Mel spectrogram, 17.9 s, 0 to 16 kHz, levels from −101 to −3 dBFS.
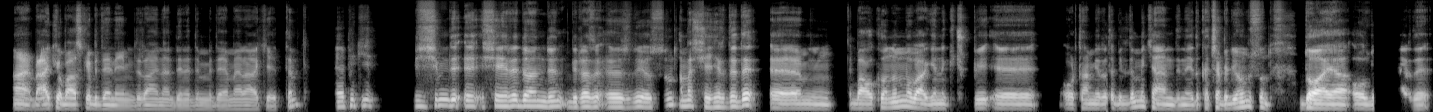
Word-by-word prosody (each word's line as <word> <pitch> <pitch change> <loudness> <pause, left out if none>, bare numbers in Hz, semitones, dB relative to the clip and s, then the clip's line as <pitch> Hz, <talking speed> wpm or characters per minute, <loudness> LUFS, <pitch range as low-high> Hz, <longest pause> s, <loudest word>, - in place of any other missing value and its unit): Aynen, 90 -6 0
belki - - +2
o - - -1
başka 90 +1 0
bir 90 - -4
deneyimdir. 80 -2 -4
Aynen, 80 -2 -6
denedin 80 0 -9
mi 75 -2 -11
diye 75 0 -7
merak 80 -1 -7
ettim. 130 - -8 0.4
Eee, 125 0 -1
peki 155 -1 -8 0.4
biz 140 -1 -5
şimdi, 155 +2 0
ııı, 140 -4 -1
şehre 140 +2 +1
döndün 135 -3 +1
biraz 125 +1 +3
özlüyorsun. 120 +6 0
Ama 145 +1 -1
şehirde 120 +2 0
de, 165 +2 +5 0.2
emm, 95 -3 +1 0.2
balkonun 100 +5 +1
mu 135 -3 +1
var? 105 -4 +5
Gene 95 0 -3
küçük - - -11
bir, 105 +1 -2
eee, 95 -2 0 0.3
ortam 100 -1 -4
yaratabildin 95 +3 -3
mi 135 -1 -4
kendine 85 -5 -2
ya 85 - -3
da - - -5
kaçabiliyor 105 +5 0
musun 120 -7 -4 0.4
doğaya 90 -3 +8
olduğun 90 -2 +1 0.4
yerde? 85 0 -5
100 Hz, 145 wpm, -26 LUFS, 90-130 Hz, 0.4 s, doğaya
